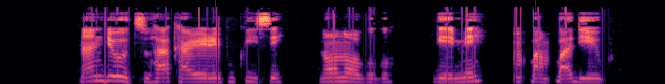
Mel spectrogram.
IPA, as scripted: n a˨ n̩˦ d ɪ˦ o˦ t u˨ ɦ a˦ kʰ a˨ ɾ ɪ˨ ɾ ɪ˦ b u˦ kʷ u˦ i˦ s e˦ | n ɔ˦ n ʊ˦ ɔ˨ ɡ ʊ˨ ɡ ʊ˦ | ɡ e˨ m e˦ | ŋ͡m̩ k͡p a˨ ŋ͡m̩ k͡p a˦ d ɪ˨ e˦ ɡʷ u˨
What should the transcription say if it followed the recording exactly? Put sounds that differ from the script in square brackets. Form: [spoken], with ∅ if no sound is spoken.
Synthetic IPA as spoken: n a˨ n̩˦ d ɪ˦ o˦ t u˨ ɦ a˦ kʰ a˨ ɾ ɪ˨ ɾ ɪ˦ [p] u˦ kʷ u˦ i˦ s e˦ | n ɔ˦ n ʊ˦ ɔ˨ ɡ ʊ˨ ɡ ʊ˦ | ɡ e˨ m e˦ | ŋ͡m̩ k͡p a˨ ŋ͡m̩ k͡p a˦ d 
